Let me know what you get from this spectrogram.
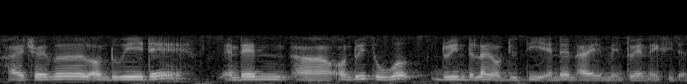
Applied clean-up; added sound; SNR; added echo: none; none; none; none.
